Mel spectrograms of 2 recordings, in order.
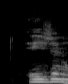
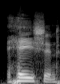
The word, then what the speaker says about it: Haitian: So do you think Asian wedding? I think I said that right. Haitian.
